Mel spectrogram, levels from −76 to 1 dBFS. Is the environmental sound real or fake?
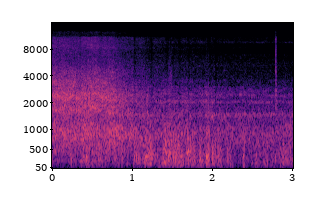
real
